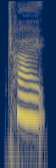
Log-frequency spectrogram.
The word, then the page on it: 拆: chāi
